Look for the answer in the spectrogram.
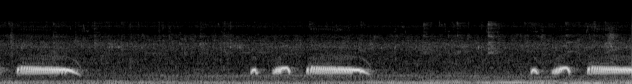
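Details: Spotted dove in full voice, joined by local zebra dove sounds and meant as a lure for zebra doves. The birds give long falling coos, each preceded by two brief clipped notes, in a steady repeated rhythm over a low background hum.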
